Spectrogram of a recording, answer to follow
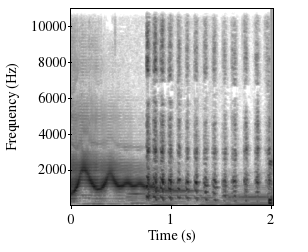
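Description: Cartoon comedy sound effect added in editing: a springy boing whose pitch swoops up and down twice, followed by a fast-pulsing pitched tone.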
